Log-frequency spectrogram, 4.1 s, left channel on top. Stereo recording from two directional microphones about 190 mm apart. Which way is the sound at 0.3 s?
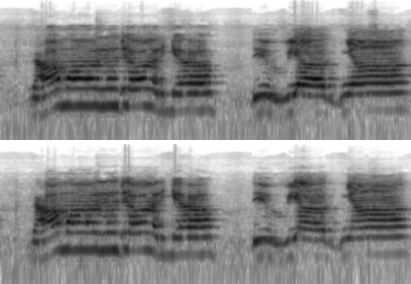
35° right (ahead or behind).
